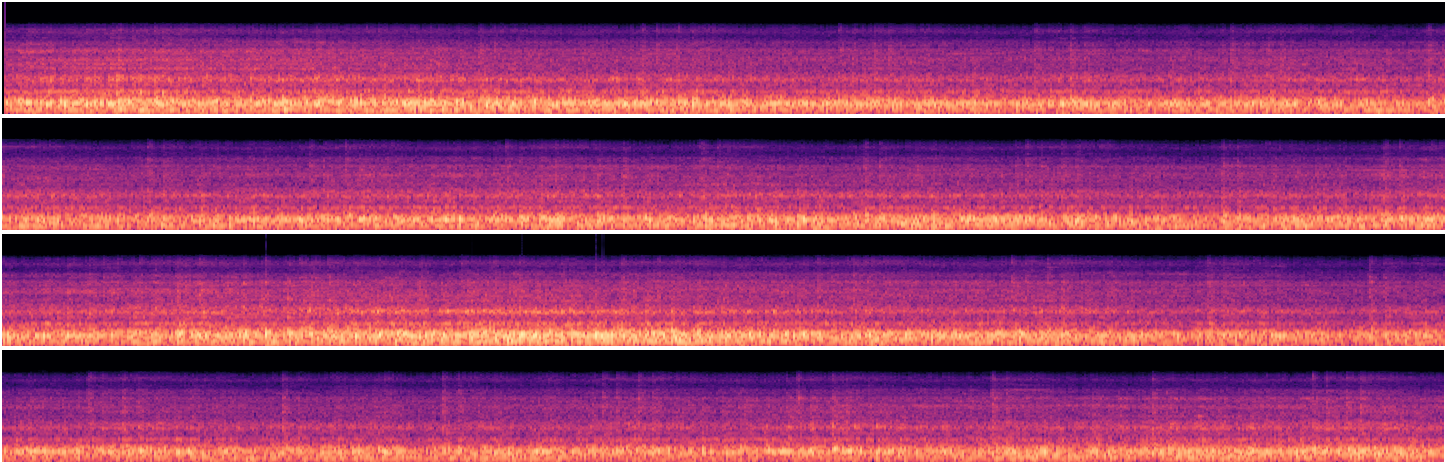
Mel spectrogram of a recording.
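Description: Double-stack intermodal freight train rolling steadily past: a continuous deep rumble of steel wheels on the rails that swells a little in the middle.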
